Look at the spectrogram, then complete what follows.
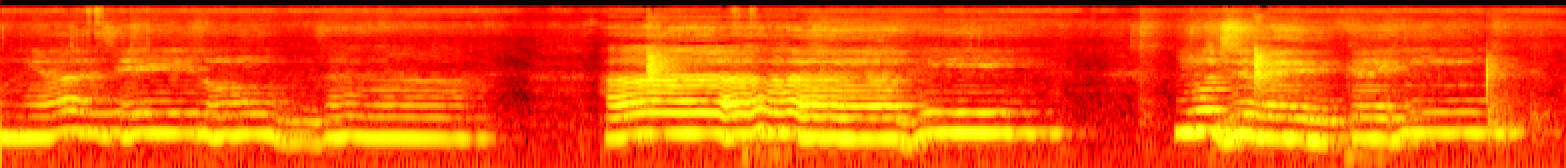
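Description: A man humming a song's melody unaccompanied, in three long held phrases of two to three seconds each with short pauses between.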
